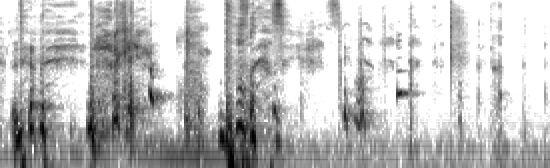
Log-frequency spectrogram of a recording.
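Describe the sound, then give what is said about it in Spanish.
Loud coughing in a series of harsh, dry bursts, bunched into quick fits with short gasps and throaty vocal noises between them, fading into lighter sputters, from someone eating pinole, a corn powder made in the sierra of Chihuahua. “Tosiendo, güey, cada vez que come.”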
